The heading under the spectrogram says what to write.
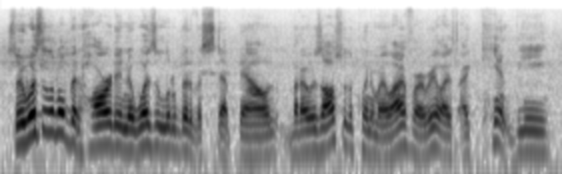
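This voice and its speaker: A man's voice: on the high side, animated, quick pace, darkish tone, a little hiss or hum, poor audio. A man in his thirties, born in Mexico and raised in Texas, earnestly telling his story as an interview guest outdoors on a lapel mic. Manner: earnest, talks with his hands, frequent restarts. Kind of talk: casual interview. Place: outdoor garden plaza.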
